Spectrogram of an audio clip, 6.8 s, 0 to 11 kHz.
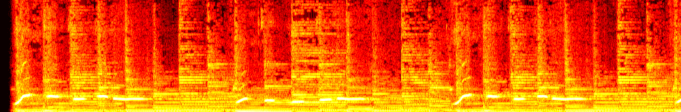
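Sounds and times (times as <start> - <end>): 
whistle message tone: 0.1 - 1.6, 2.3 - 6.0.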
